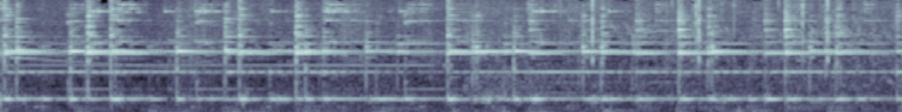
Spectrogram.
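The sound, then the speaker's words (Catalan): Shepherds' cowbells (esquellots) ring continuously in a bright, metallic jangle, with many overlapping irregular clanks over a steady ringing tone and no voices. “Sonen els escallots per iniciar aquest treball.”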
